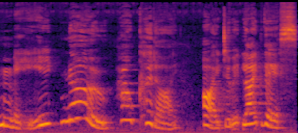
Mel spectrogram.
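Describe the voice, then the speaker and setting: Using a put-on character voice, a woman talks at a high pitch and a very slow pace. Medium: read story. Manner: matter-of-fact.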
